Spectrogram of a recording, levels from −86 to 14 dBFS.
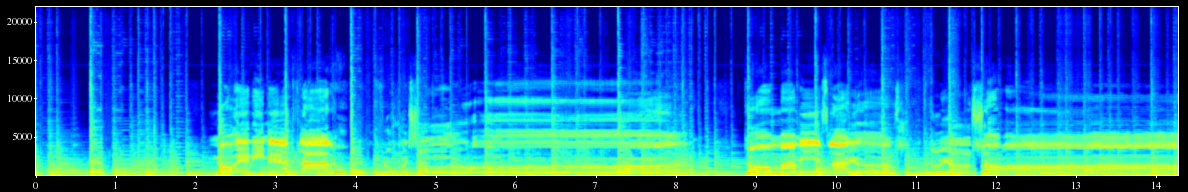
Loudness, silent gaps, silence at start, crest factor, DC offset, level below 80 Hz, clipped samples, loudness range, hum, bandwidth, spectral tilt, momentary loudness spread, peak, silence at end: -20 LUFS; none; 0 s; 18 dB; under 0.1%; -54 dBFS; under 0.1%; 3 LU; none; over 20 kHz; -3.5 dB/octave; 11 LU; -4 dBFS; 0 s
